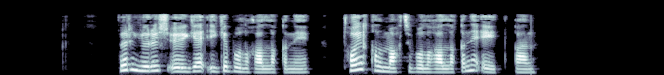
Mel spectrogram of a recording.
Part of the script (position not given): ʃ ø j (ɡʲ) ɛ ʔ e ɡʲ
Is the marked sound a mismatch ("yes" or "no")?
no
